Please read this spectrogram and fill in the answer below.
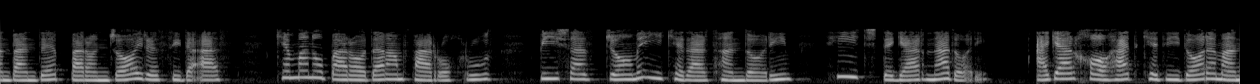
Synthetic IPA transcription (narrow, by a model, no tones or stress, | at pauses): nbænd̪e̞b̥æɾɒnd͡ʒɒːjɾesiːd̪ḛʔæːst̪ | cʰe̞mænobæɾɒːd̪æɾæmfæɾːoxɾuːz | b̥iːʃæzd͡ʒɒːme̞ʔiːcʰe̞d̪æɾt̪ʰænd̪ɒːɾiːm | hiːt͡ʃʰd̪̥eɟæɾnæd̪ɒːɾḭːm | ʔæɟæɾxɒːɦæd̪̥cʰe̞d̪iːd̪ɒːɾe̞mæn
